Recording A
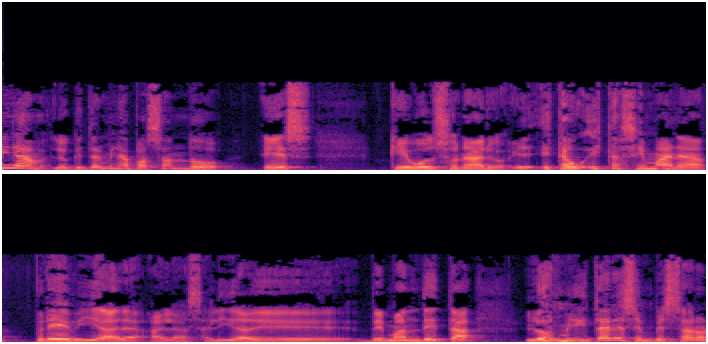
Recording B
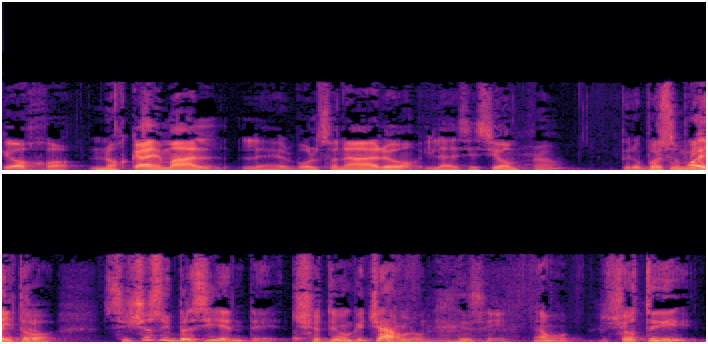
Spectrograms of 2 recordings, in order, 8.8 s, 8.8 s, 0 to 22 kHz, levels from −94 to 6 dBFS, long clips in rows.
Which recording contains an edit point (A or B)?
B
